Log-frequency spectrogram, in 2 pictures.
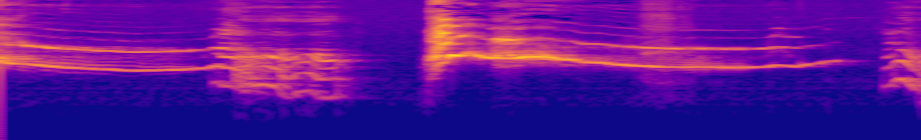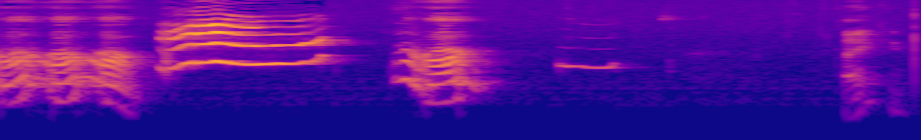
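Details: Yorkshire Terrier howls with its owner: a long falling wail, then shorter rising howls and brief yips interleaved with lower wavering human voice, ending in quiet pauses.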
